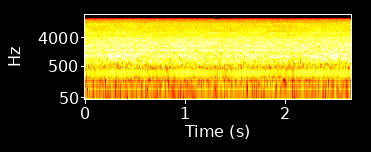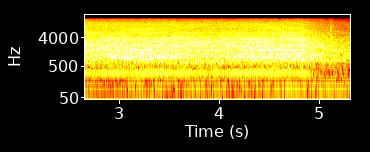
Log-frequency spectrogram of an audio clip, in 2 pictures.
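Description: Heat gun warming fresh car paint during a scratch repair, giving a steady loud blowing whir with a constant tone that holds for about five seconds, then drops as it shuts off; no talking.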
